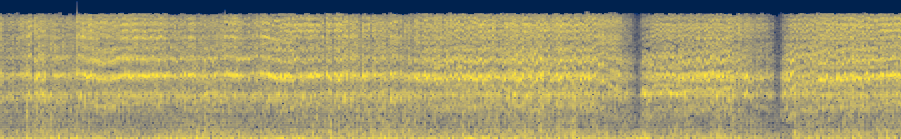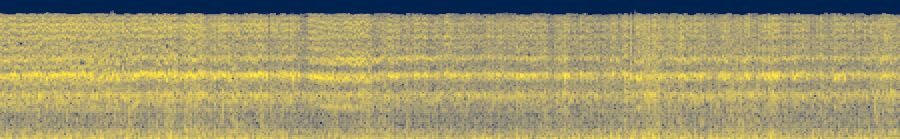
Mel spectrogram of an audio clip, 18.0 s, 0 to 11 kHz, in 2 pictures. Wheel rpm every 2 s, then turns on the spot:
230, 230, 210, 120, 170, 230, 230, 230, 230.
none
